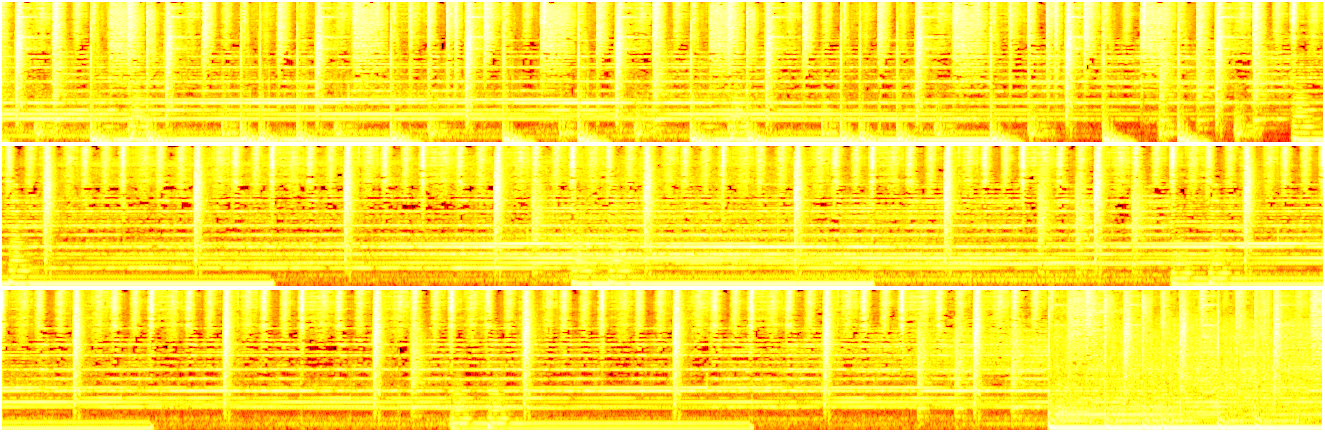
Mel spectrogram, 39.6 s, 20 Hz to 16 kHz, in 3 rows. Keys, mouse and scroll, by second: 3.1 Tab, 3.3 drag, 3.5 scroll down 2, 3.7-5.0 middle drag, 5.0 ctrl+s, 5.2 scroll down 5, 5.5 middle click, 5.6-6.1 scroll up 5, 5.8 Tab, 6.4 middle click, 7.0 alt+z, 7.3 shift+middle click, 7.5-8.1 shift+scroll up 2, 8.1 click, 8.9 alt+z, 9.1 middle drag, 9.4 Tab, 9.6 scroll down 5, 10.2-10.7 middle drag, 10.7 ctrl+s, 10.8 click, 11.0 scroll down 5, 11.2-12.9 shift+middle drag, 12.9-13.4 scroll up 7, 13.1 Tab, 13.8 s, 15.0 Tab, 15.0 click, 15.2 scroll down 6, 15.4-15.8 middle drag, 15.8 ctrl+s, 15.9 scroll down 4, 16.1 middle click, 16.5-17.9 scroll up 1, 17.9 ctrl+s, 18.2 middle click, 18.3 scroll up 1, 18.4 ctrl+s, 19.1 click, 19.4 shift+middle click, 19.6 scroll up 1, 19.7 Tab, 20.0 shift+middle click, 20.2 shift+scroll up 2, 21.1 3, 21.2 click, 21.7 shift+click, 22.7 alt+shift+click, 23.1-23.7 middle drag, 23.7 shift+d, 24.5 scroll up 2, 24.8 shift+middle click, 25.4 e, 27.8 Tab, 28.2 Tab, 28.3 middle click, 28.8 ctrl+r, 29.2 middle click, 29.6 s, 30.8 middle click, 31.3 click, 32.8 s, 33.8 middle click, 34.7 ctrl+b, 36.9 Tab, 37.1 click, 37.2 right click, 37.6 drag, 37.8 scroll down 5, 38.0-38.6 middle drag, 38.6 ctrl+s, 38.8 ctrl+s, 38.9 click, 39.3 ctrl+a.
